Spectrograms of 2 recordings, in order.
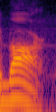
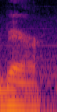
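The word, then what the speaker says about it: Béxar: Bar, or San Antonio de Bear, depends on how you want to pronounce it, how Anglo you are.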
